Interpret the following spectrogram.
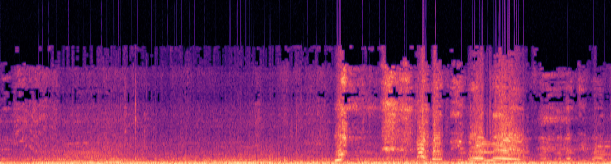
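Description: Steady low rumble of a car heard from inside the cabin, with a voice and laughter partway through.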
